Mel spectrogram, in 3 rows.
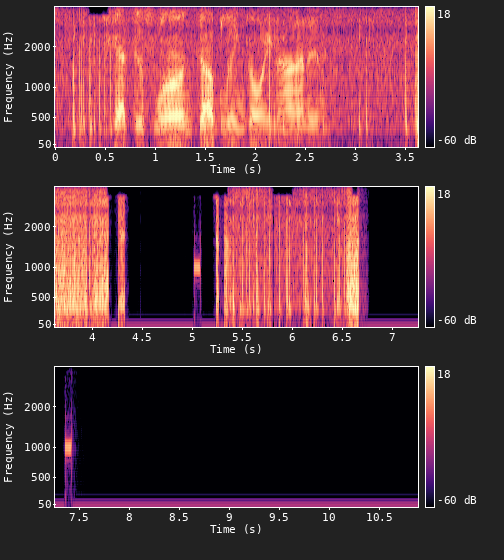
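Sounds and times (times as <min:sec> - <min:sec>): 
radio repeater transmissions with band-limited hiss and static: 0:00.0 - 0:04.4, 0:05.2 - 0:06.7
speech: 0:00.6 - 0:02.8.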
